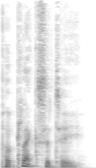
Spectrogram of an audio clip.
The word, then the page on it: perplexity: British English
